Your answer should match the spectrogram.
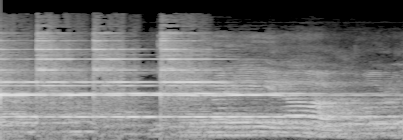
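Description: Temple bell struck about four times in quick succession, each stroke ringing on with clear lingering tones that fade away over the next second or so.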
